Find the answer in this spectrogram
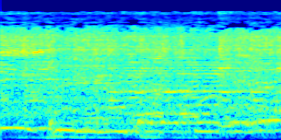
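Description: Live aarti music from a nautanki stage ensemble: a held melody line moving in steps from note to note over a steady low accompaniment.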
